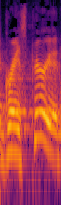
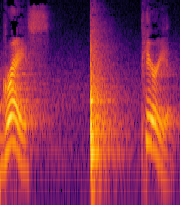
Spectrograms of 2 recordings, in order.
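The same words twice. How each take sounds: First: Said in the usual way. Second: "grace", long pause, then a falling "period"; pause before PERIOD. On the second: Shown as a demonstration. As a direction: split it: "grace" emphatic, full stop, "period" on its own. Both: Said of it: "but it goes like this".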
